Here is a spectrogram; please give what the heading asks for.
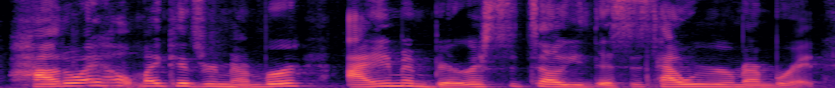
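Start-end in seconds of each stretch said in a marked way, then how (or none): none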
